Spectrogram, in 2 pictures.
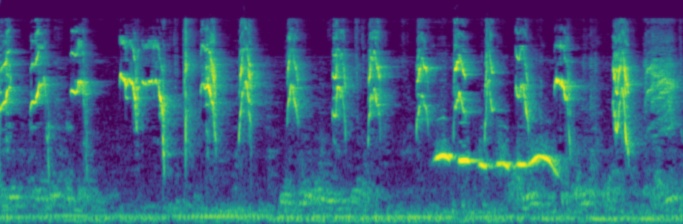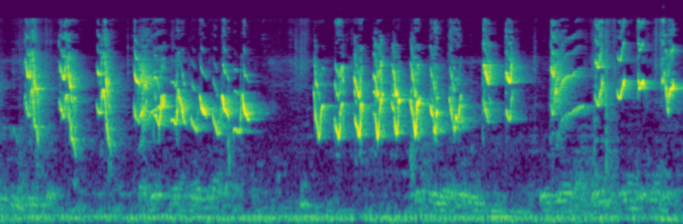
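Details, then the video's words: Varied song of a young black-naped oriole used as a lure: dense bursts of high chattering and squawking notes, rapid and uneven, with one brief lower whistle midway and a steady low background hum. "Suara kepodang emas anakan full fariasi sudah teler cocok utk pancingan"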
